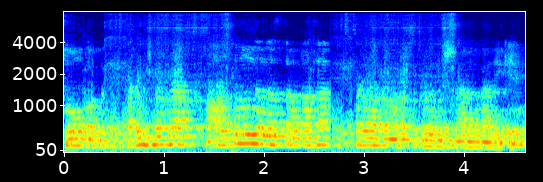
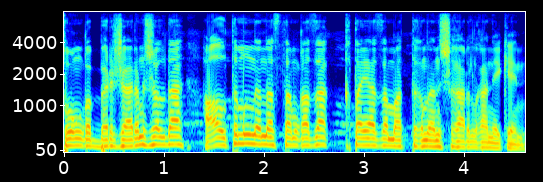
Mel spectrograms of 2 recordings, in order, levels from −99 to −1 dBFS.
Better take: second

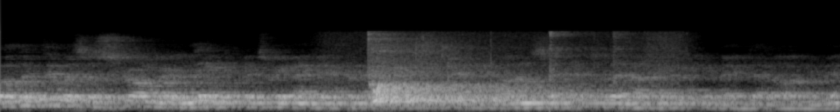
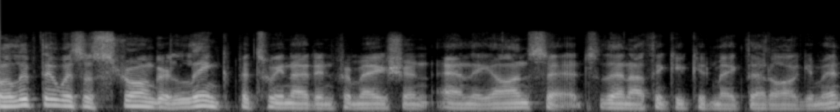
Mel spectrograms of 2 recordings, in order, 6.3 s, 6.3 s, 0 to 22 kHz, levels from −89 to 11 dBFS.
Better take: second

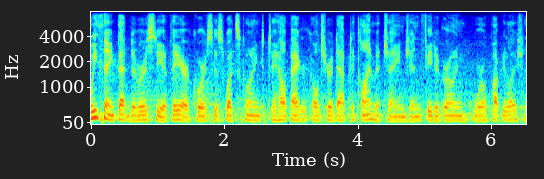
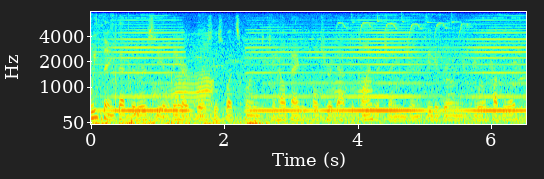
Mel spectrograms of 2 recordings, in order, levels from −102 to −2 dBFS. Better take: first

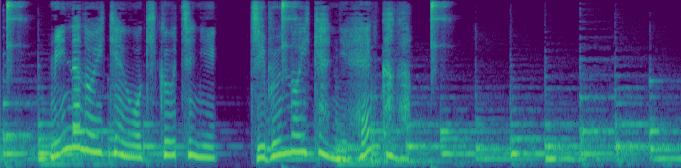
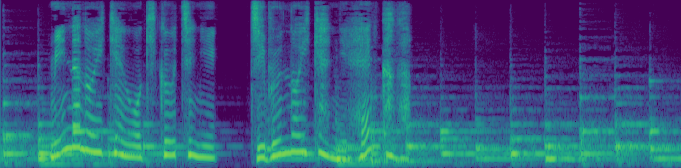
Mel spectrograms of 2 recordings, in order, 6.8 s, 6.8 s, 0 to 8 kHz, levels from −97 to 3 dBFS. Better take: second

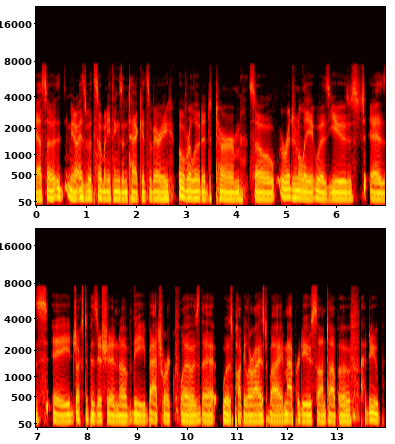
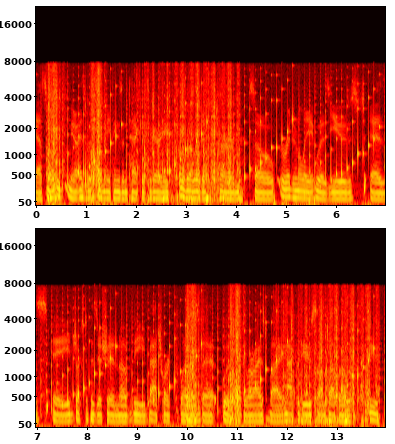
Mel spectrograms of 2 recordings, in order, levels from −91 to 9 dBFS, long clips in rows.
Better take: first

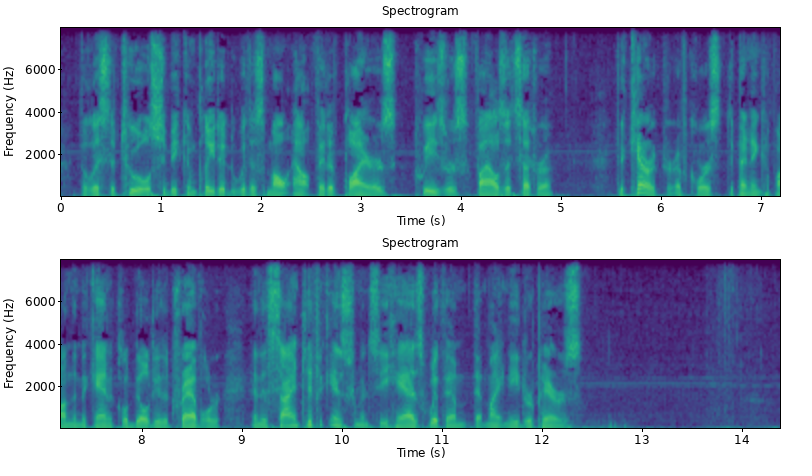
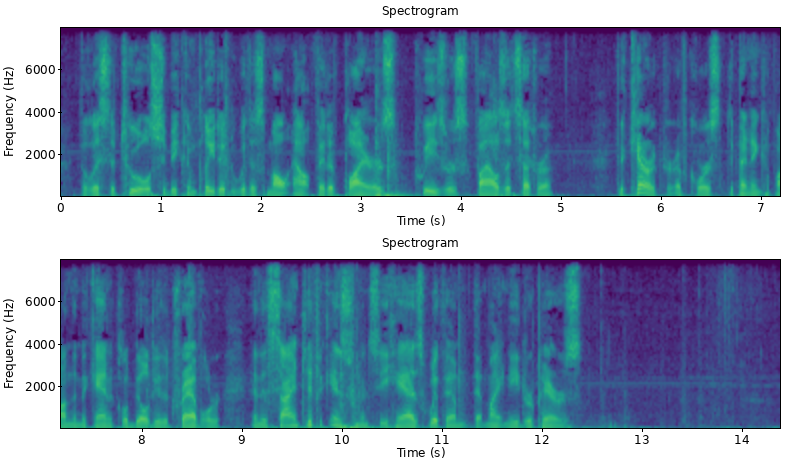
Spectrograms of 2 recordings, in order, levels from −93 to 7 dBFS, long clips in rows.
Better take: first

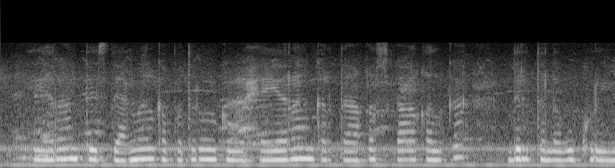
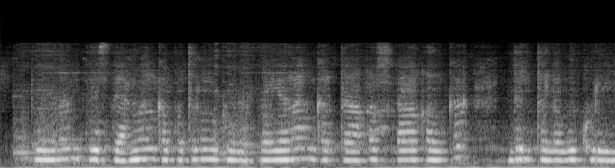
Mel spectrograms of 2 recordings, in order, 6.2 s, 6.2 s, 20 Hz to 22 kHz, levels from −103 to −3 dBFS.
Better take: first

